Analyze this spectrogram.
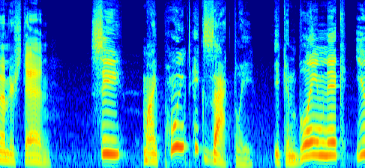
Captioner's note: none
